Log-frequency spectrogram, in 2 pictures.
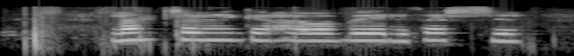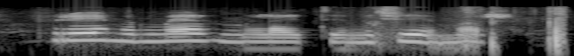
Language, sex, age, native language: Icelandic, female, 11, Icelandic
